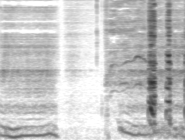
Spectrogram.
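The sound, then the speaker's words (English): A voice mimics snoring: a long, low, buzzing nasal breath, a short pause, then a second drawn-out snore that ends in a few raspy puffs. “No one else has ever told me I snore.”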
